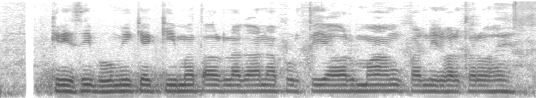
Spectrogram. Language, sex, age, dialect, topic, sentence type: Magahi, male, 18-24, Southern, agriculture, statement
